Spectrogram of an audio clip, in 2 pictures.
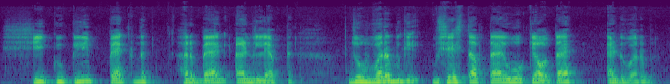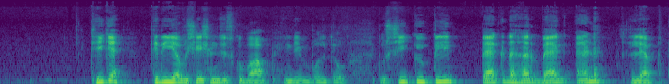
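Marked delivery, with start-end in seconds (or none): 0.1-2.9 each word read out slowly, clearly; slow dictation reading. Shown as a demonstration. Teacher reads the example sentence to students, very slowly. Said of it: "क्रिया, यानी verb है यहाँ पे". 10.6-13.4 each word read out slowly, clearly; slow dictation reading. Shown as a demonstration. Teacher repeats the example sentence to students, very slowly. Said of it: "तो ये adverb".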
